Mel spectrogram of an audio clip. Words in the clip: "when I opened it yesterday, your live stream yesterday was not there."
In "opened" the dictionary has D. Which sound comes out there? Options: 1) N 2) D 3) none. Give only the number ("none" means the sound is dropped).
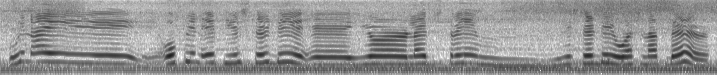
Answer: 3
